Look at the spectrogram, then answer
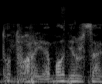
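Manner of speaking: whispering. Leaning over it to speak to it, whispering. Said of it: "I lean over it like whisper".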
